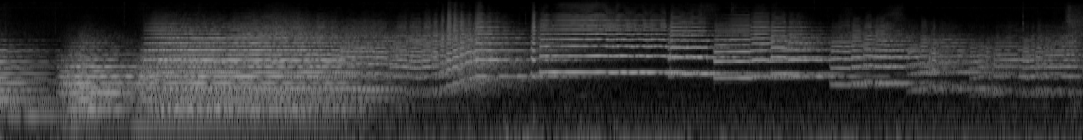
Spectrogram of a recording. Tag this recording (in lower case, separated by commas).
music, trumpet, brass instrument, classical music, orchestra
